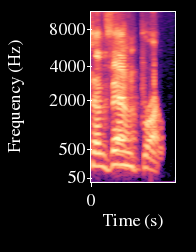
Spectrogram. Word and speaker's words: Eventbrite: There will be free Eventbrite, am I saying that right? – Eventbrite? – Yes, Eventbrite. Yeah. That's what it is.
